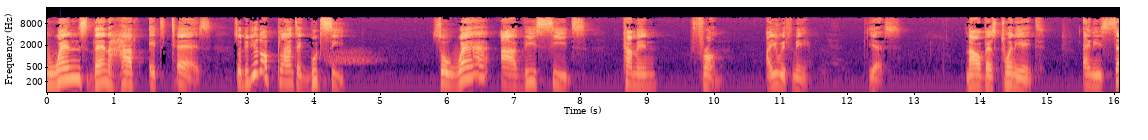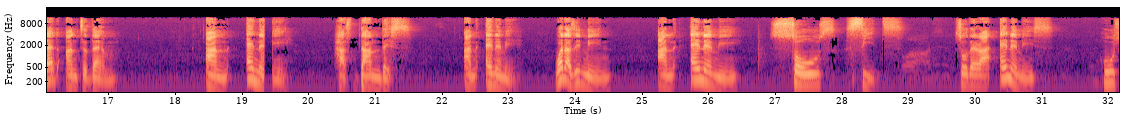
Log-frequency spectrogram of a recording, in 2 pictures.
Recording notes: Preached at the FLOW Service, First Love Church.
